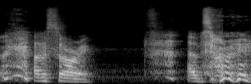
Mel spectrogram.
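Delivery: talking through helpless laughter, pitch swooping. Apologizing to the other speaker for a reaction: laughing while talking. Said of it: "I just can't stop laughing".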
